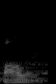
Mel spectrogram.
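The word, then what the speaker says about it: Ballyrr: this name is just baller but spelled for drow b-a-l-l-y-r-r sounds about right sounds like a winner ah just baller i am of the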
